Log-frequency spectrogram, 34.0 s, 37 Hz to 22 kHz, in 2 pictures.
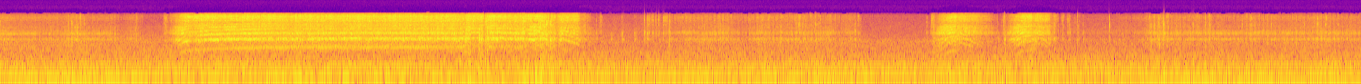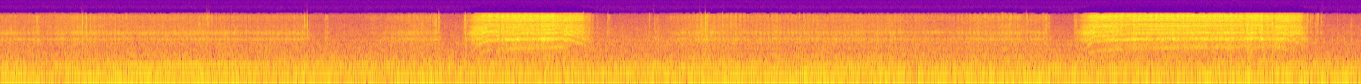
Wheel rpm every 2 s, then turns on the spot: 20, 130, 160, 90, 20, 10, 20, 30, 20, 20, 10, 70, 30, 20, 20, 100, 90.
8-10 12-20 24-30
